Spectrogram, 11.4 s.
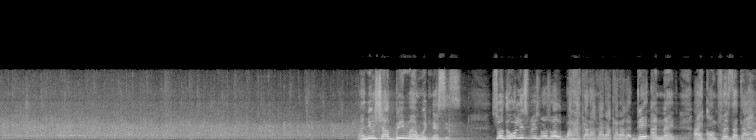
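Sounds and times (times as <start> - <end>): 
audience clapping hands: 0.0 - 7.0
speech: 5.4 - 11.3.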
